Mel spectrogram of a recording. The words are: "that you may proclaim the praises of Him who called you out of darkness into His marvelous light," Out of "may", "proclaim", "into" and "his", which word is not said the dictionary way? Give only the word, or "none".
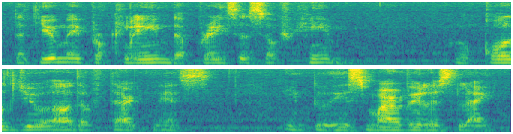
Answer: his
